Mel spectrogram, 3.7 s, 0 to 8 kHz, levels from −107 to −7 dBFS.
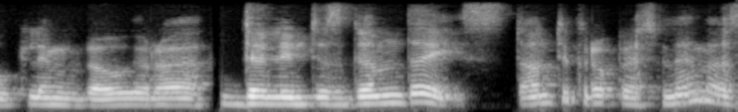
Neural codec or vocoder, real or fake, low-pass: codec, 24 kHz, 0.9 kbps, WavTokenizer, medium speech release version 1; fake; 7.2 kHz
